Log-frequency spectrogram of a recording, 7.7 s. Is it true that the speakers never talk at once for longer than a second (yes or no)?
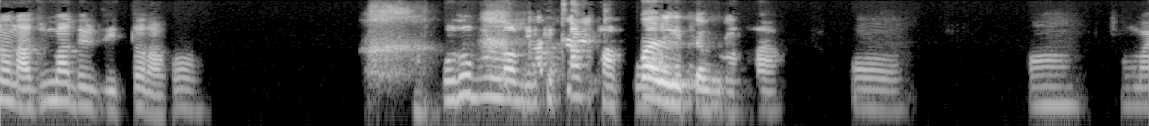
no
